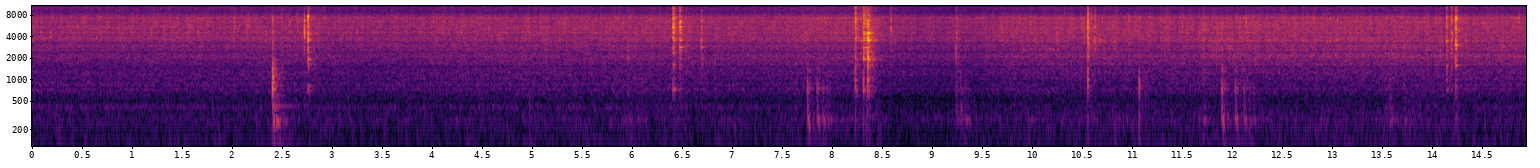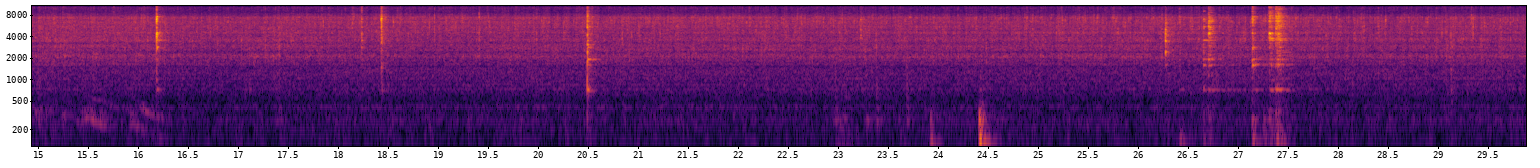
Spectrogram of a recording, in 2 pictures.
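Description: Chicken and vegetables sizzling steadily in a pot, with metal tongs clicking sharply against the cookware every second or two as chicken pieces are lifted in. The clicks come in a quick cluster near the end.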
